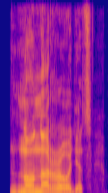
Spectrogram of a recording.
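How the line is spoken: Grumbling. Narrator (Russian): проворчал Гордей Евстратыч

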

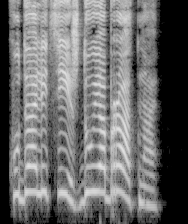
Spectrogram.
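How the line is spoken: Companion shouting after someone. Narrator (Russian): крикнул вдогонку компаньон

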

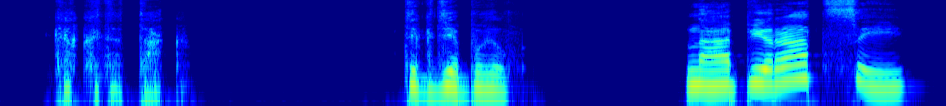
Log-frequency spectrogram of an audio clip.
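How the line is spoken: Tearful question. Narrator (Russian): Сквозь слезы спросила она

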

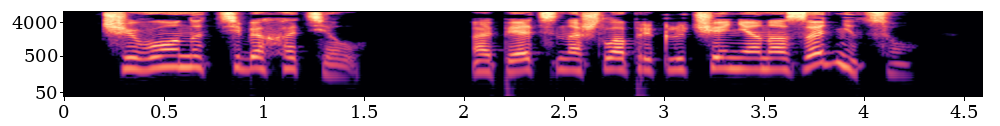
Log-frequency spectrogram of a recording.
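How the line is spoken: Growl. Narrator (Russian): прорычал Даррелл

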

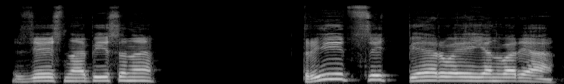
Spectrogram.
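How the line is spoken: Read aloud loudly. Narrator (Russian): громко прочитал Джонни

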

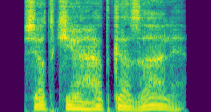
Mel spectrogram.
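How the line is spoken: Suddenly hoarse voice. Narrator (Russian): неожиданно хрипло проговорил Самохин

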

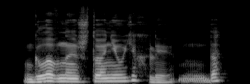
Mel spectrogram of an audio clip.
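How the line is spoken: Timid question. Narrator (Russian): спрашивал робко Мартин

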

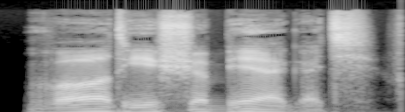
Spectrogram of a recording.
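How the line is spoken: Dragon's dismissive snort. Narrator (Russian): фыркнул дракон

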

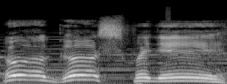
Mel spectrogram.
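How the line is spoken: Cook sighing. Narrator (Russian): вздохнул повар

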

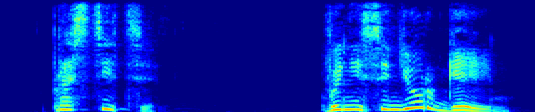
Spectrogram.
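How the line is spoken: Sudden, almost glad exclamation. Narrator (Russian): Воскликнула она вдруг почти обрадованно

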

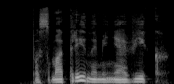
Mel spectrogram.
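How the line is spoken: Surprisingly soft request. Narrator (Russian): попросил Мартин удивительно мягко

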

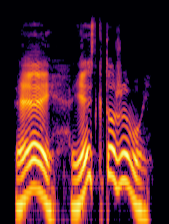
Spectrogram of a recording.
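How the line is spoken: Loud. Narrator (Russian): громко произнес я

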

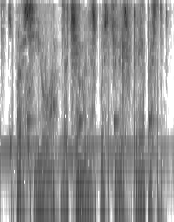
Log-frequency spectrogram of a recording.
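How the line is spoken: Quiet speech. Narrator (Russian): тихо произнес он

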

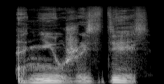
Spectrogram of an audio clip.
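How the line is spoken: Strangled whisper. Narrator (Russian): сдавленно прошептал он

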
